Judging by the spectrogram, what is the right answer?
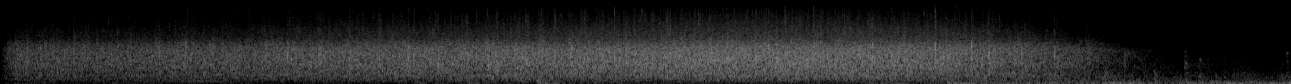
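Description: Audience applauding in a concert hall, building slightly and then dying away near the end.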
